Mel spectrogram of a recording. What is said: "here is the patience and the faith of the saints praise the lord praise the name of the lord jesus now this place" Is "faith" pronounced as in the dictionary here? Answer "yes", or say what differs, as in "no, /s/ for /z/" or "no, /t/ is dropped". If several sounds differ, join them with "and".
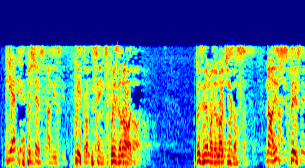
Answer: no, /t/ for /θ/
